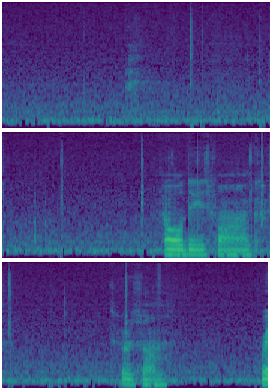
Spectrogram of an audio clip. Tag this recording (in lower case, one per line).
speech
